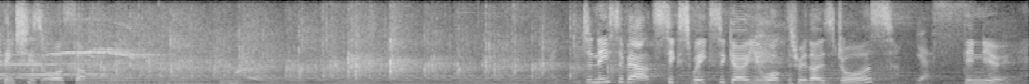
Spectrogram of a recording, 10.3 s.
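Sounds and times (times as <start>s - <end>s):
speech: 0.0s - 1.6s, 5.9s - 10.2s
audience clapping: 0.0s - 6.6s.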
